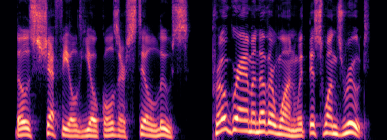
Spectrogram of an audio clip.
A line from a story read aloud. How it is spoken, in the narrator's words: yelled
